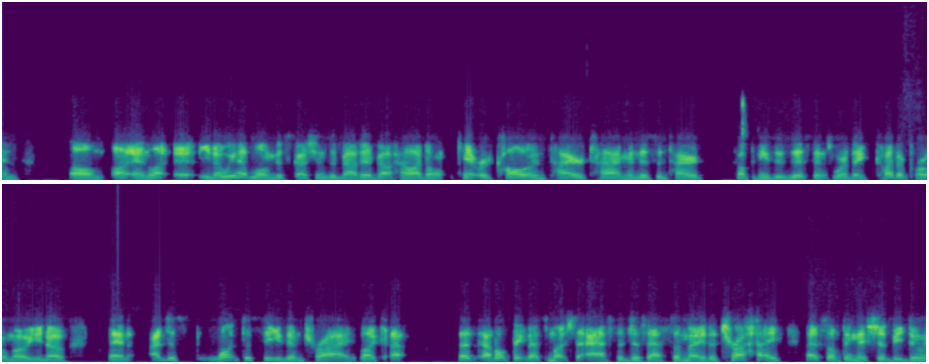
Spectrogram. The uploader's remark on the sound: With live caller and email input along with an on-site correspondent who attended in Stockton, Calif. The production glitch that led to the video being replayed.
